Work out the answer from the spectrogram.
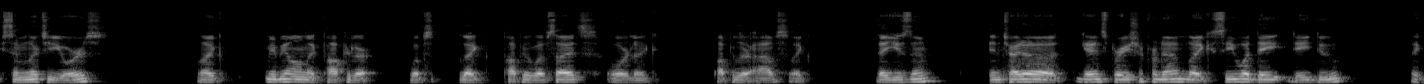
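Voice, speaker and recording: Casting: male mentor, low mellow voice, rambling casual advice full of fillers. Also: fairly even intonation, unhurried. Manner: loose, hesitant, many "like" fillers. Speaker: hackathon mentor.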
